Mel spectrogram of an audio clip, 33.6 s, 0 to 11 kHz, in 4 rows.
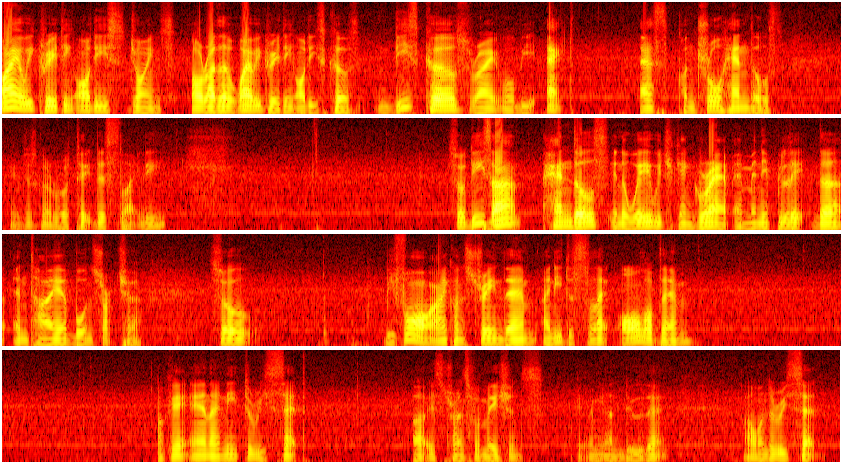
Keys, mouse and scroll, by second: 4.8 click, 7.8 e, 8.9-12.4 drag, 12.8 alt+click, 22.0 shift+click, 23.7 shift+click, 24.8 shift+click, 28.2 click, 31.6 z.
